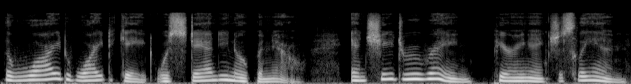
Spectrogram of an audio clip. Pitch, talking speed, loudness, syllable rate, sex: 175 Hz, 145 wpm, -16 LUFS, 3.7 syllables/s, female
